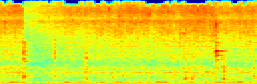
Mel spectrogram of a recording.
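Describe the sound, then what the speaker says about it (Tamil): Onions and vegetables sautéing in a pan for a Jaffna-style egg curry, with a steady sizzle and repeated scraping stirs throughout, fairly loud and close, no talking. "எல்லாம் மிக்ஸ் பண்ணிவிடுவோம் நல்லா வதங்கி வரட்டும்"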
